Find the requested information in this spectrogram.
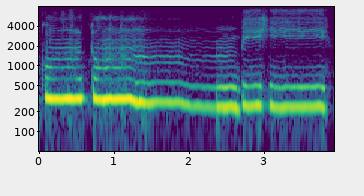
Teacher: Meme we will be prolonging for 2 seconds because it is followed by a ba, and this is ikhfa meme sakin.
